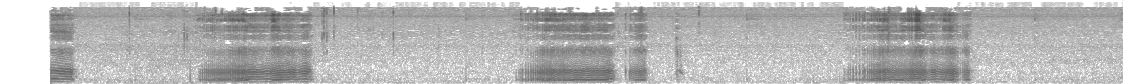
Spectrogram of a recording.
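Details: Small dog asleep and snoring through a nightmare: three long, raspy, droning snore bouts, each about a second long with a wavering harmonic buzz, separated by quiet breathing gaps.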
